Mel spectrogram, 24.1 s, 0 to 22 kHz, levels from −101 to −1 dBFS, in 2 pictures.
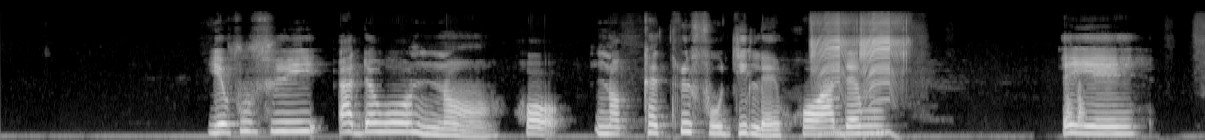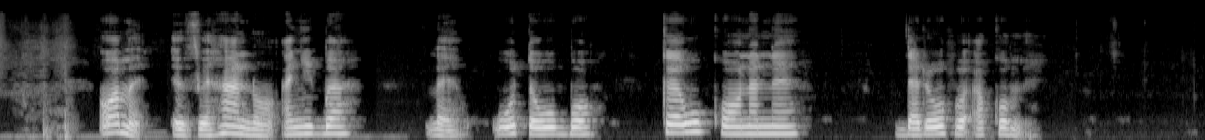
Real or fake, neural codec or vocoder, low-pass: real; none; 14.4 kHz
